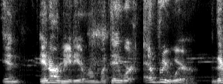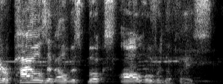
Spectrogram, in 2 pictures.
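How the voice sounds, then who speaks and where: Lively joking man. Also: medium pitch, moderate pace, slight background noise. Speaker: co-host of a retro livestream. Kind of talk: casual live chat.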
